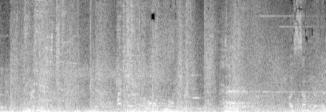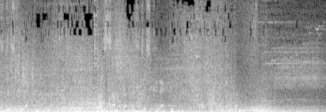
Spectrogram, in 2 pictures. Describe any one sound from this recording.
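Spell blasts and clashing weapons crackle and boom in a frantic game battle.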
